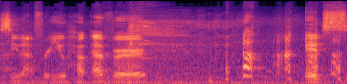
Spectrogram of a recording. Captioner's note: laughing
